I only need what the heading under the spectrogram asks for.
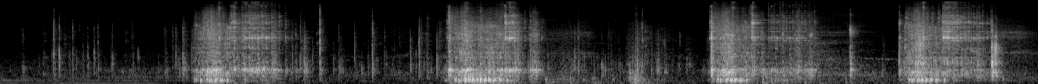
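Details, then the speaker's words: Honda HHH25 two-stroke hedge trimmer after fitting a replacement carburetor, before the hidden idle screw is set: four short bursts of revving, each dying within seconds. It won't tick over because the idle speed is set too low. "tick over work first off. That's what it's got to have, because it's not idling."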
